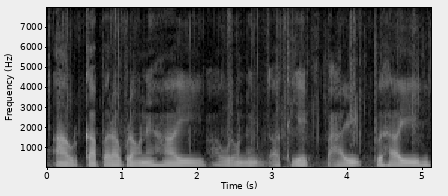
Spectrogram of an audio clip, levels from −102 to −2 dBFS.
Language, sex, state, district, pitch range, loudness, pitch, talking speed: Bajjika, male, Bihar, Vaishali, 125-130 Hz, -43 LUFS, 125 Hz, 115 wpm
